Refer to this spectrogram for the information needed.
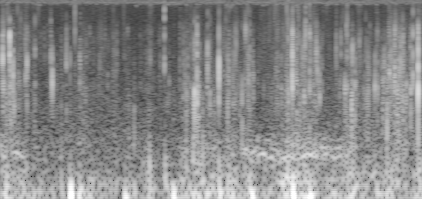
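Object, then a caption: Plastic bubble wrap sheet. A clear plastic bubble wrap sheet is worked by fingertips held low in front of the microphone at times, giving a quiet run of scattered pops and soft crinkling. The sharp pops carry a deep low thump and bright crackle and die away almost at once.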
